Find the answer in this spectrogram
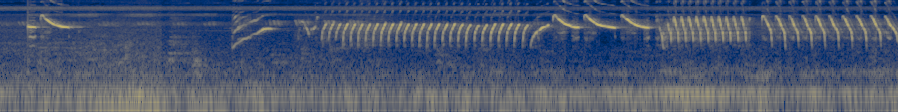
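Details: Canary song played as a model for young canaries: scattered high whistles, then a long dense buzzing trill, a few looping slurs, and further rapid rattling trills over a faint low hum.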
